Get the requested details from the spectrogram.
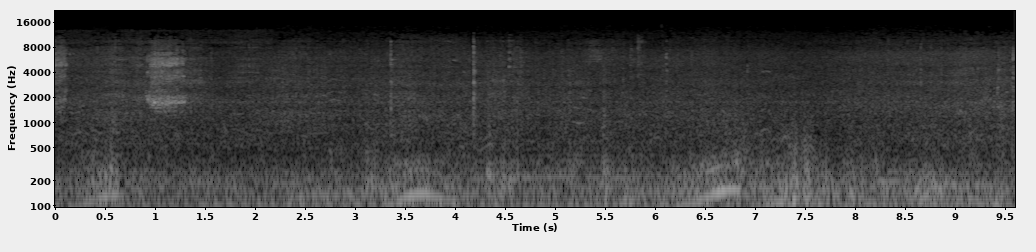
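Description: An off-road vehicle's engine rumbles and revs nearby outdoors.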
